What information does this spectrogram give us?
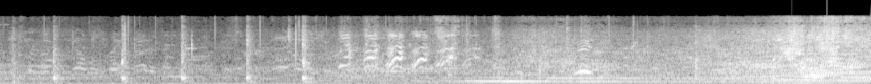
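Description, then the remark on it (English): Von Trips's racing car rolls into the pit with its engine burbling and popping, sharp mechanical clatter and background voices around it, before the motor swells into a louder, rising roar near the end. “Von Trips into the pit, still in trouble, but retaining his sense of humor.”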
